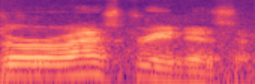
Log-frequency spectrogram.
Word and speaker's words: Zoroastrianism: I can't exactly Yeah, pronounce it. Zoroastrianism, yes?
